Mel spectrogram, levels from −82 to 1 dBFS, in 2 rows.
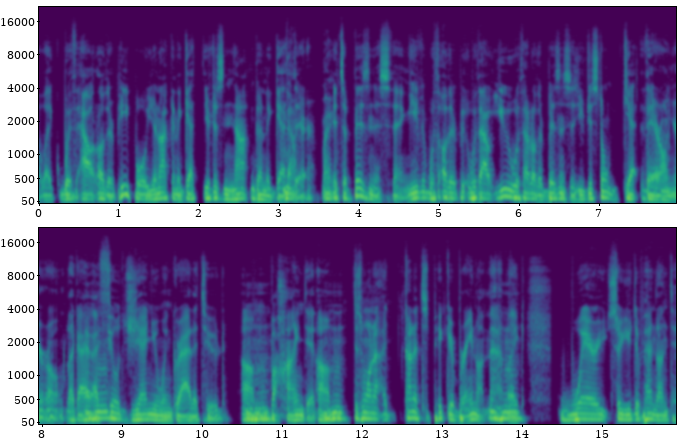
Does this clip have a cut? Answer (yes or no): yes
